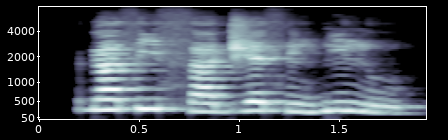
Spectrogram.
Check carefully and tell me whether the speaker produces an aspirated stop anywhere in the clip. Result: no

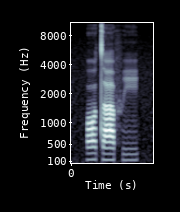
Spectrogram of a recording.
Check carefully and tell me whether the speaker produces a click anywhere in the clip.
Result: no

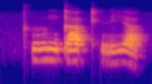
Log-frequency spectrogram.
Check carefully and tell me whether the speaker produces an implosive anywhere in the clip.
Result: no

